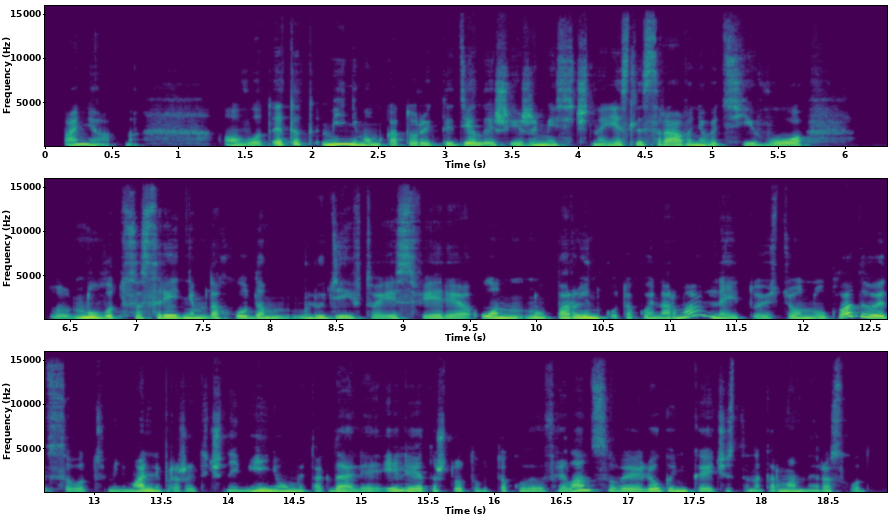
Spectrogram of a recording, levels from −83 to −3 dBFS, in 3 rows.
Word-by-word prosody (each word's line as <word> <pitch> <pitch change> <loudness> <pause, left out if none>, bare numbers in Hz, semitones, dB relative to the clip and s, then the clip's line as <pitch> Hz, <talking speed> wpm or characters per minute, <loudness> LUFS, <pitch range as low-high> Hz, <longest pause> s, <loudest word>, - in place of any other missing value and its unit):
Понятно. 250 0 -2 0.6
Вот 210 +2 -3
этот 260 +2 +1
минимум, 250 -3 +6
который 200 +1 -3
ты 205 +2 -5
делаешь 205 -1 +1
ежемесячно, 205 -1 -2
если 230 +3 -2
сравнивать 220 -4 0
его 215 +1 +1 0.7
т - - -8
ну, 250 +1 +6
вот, 210 0 0
со 220 - -4
средним 210 -4 +3
доходом 195 - -1
людей 200 -1 0
в 200 - -16
твоей - - -4
сфере, 95 - -3
он 230 0 +4
ну 245 -3 +1
по 210 0 +1
рынку 230 -3 +5
такой 195 +1 -6
нормальный, 250 - -1
то - - -12
есть - - -9
он 210 -1 0
укладывается, 270 - +2
вот, - - -8
в - - -22
минимальный 240 -3 +1
прожиточный - - -8
минимум 220 -4 +2
и - - -8
так - - -10
далее? 180 -5 -1
Или 240 +1 +2
это 235 +1 0
что-то 210 -1 -7
вот 220 - -13
такое 210 +4 -5
фрилансовое, 235 -2 0
лёгонькое, 215 0 0
чисто 205 0 -11
на - - -7
карманные 200 +5 -4
расходы? - - -9
215 Hz, 160 wpm, -24 LUFS, 200-235 Hz, 0.7 s, минимум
